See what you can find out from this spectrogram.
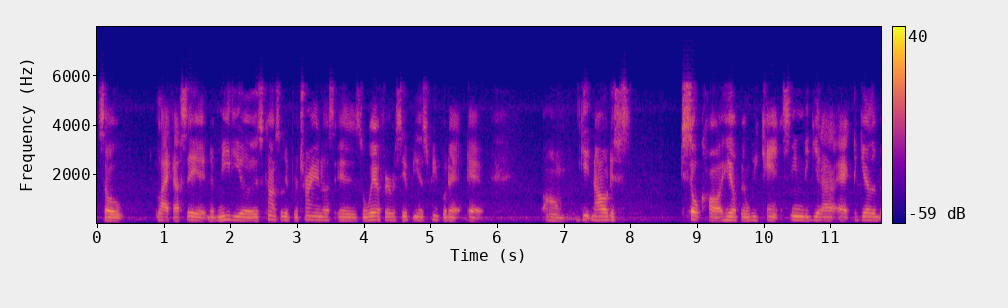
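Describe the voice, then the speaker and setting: A man speaks in an ordinary speaking voice. His pitch is fairly high. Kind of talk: political commentary monologue. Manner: casual, profane, heated.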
